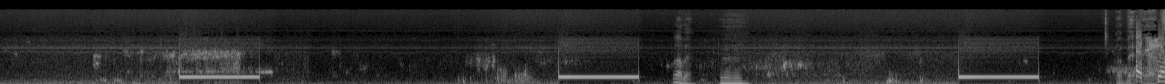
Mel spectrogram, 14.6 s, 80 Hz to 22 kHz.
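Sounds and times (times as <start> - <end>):
telephone ringback tone during call transfer to an operator: 2.2 - 3.4, 7.0 - 8.0, 12.0 - 13.0
speech: 8.4 - 9.3.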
